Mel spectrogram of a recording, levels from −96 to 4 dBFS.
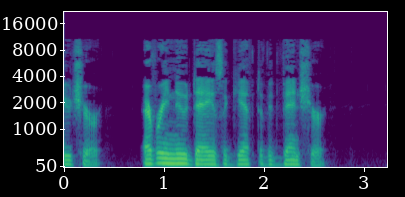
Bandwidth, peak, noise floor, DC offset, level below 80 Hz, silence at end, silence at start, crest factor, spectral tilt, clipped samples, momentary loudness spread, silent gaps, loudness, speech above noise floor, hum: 11 kHz; -6 dBFS; -82 dBFS; under 0.1%; -58 dBFS; 0.65 s; 0 s; 22 dB; -5.5 dB/octave; under 0.1%; 14 LU; none; -26 LUFS; 56 dB; none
